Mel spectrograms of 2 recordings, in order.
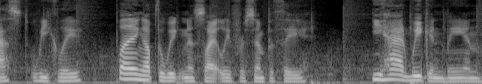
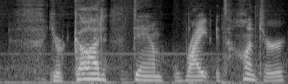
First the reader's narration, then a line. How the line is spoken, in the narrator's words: he growled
